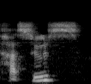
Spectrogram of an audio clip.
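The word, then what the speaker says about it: הַסּוּס: So we can see it here with hasus, hasus. So because we have a strong dagesh here, that lengthens the sound and makes the samech here also be a part of this syllable.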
